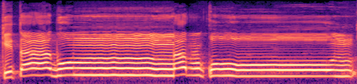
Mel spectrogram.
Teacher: एक अलिफ का गुन्ना करेंगे, रा साकिन है, रा साकिन से पहले ज़बर है तो क्या हो जाएगा, रा पुर हो जाएगा · काफ के नीचे ज़ेर है, काफ को बारीक रखना है, खींचना नहीं है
